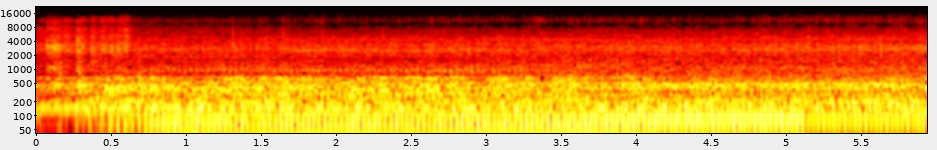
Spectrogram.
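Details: Diesel engine started after removing the engine stop solenoid that closed by itself on starting and cut fuel flow: catches quickly, settles into a steady, even idle with no stalling; running normally.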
